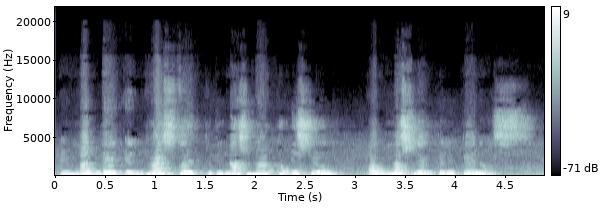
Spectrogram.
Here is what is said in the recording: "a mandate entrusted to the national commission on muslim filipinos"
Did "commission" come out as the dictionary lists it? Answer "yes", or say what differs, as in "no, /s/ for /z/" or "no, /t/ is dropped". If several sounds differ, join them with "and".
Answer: no, /s/ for /ʃ/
